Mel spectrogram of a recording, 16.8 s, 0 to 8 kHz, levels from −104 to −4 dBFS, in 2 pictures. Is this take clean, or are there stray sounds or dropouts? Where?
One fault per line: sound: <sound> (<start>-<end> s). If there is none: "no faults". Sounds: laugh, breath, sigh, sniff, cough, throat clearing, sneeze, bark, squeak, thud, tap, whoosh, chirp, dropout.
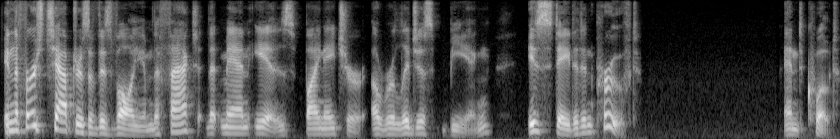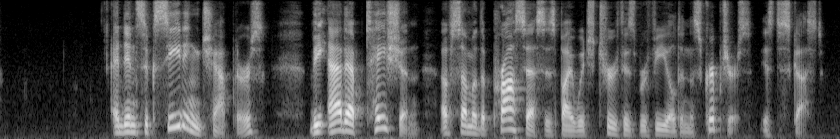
no faults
